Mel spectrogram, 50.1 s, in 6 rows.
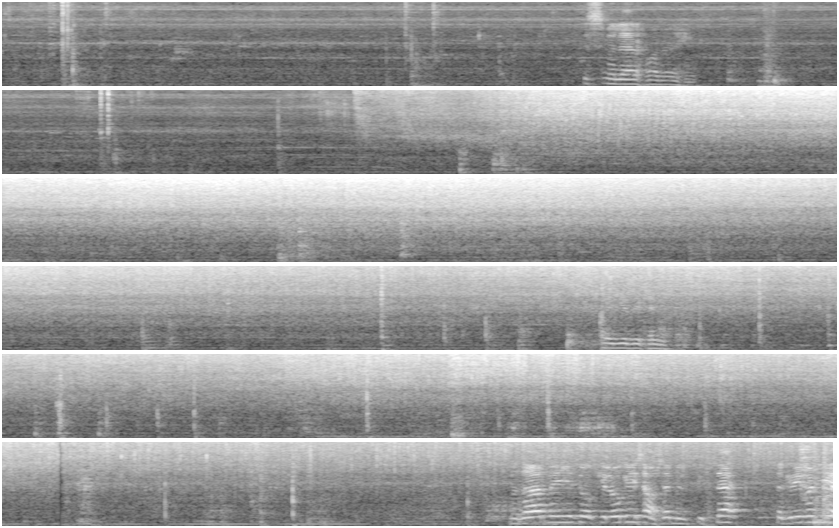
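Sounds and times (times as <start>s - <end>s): loud sizzle in hot ghee: 11.5s - 50.0s.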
